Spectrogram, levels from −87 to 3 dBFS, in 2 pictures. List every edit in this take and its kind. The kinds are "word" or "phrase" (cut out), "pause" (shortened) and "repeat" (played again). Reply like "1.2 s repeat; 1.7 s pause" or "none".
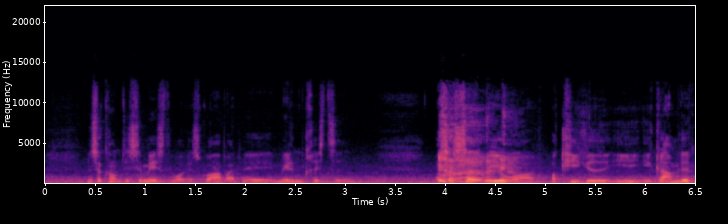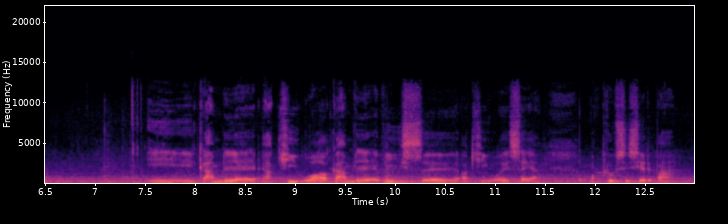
none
